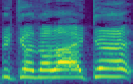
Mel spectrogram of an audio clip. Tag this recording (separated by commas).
Yell, Male speech, Human voice, Shout, Speech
